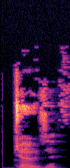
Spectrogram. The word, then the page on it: Joseph: English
